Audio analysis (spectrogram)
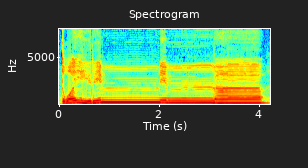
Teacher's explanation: طوا کو پر پڑھنا ہے، را کو باریک پڑھنا ہے.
